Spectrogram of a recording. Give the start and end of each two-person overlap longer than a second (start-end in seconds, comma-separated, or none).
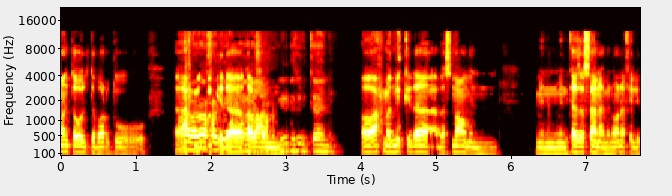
1.6-3.0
